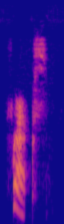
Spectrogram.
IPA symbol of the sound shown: s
